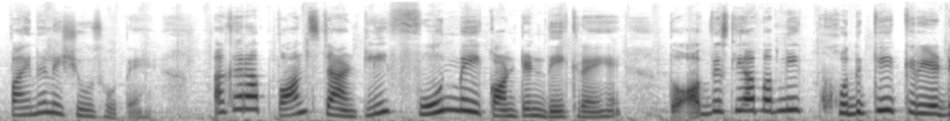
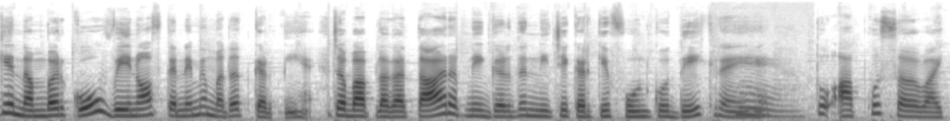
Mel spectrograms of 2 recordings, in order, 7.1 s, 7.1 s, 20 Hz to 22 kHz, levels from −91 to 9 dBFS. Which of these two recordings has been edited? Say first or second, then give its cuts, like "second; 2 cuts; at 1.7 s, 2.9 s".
second; 1 cut; at 2.5 s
